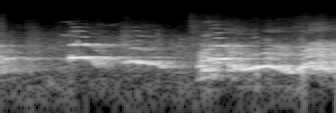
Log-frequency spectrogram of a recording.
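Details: German Shepherd of the Vom Haus Stanojević kennel: a drawn, high whining yelp, a brief pause, then a louder, wavering whine that slides up and down in pitch.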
